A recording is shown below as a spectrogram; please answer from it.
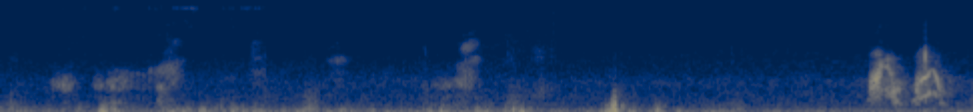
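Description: Small dog on a leash giving faint whines, then two short, louder cries close together near the end, excited by a cat in front of it.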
